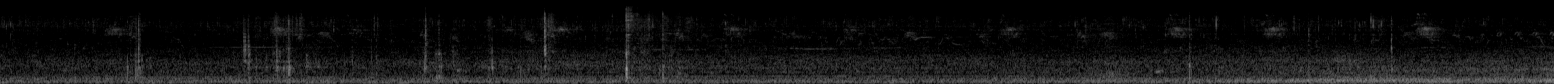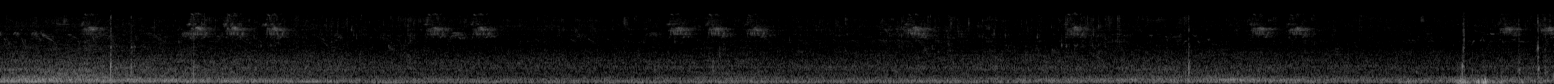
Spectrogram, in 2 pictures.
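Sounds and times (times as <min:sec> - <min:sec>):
bird chirping: 0:01.0 - 0:13.0, 0:13.8 - 0:23.3.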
